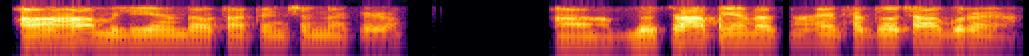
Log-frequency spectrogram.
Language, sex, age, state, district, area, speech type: Sindhi, male, 30-45, Gujarat, Surat, urban, conversation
